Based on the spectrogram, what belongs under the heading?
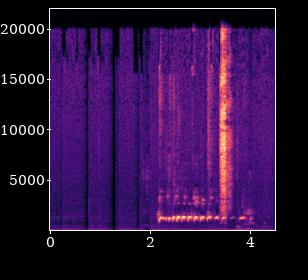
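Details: Zebra dove (Geopelia striata), a caged bird recorded around Bekasi, Depok, Jakarta or Tangerang and noise-reduced. It gives a quick run of about a dozen soft, even, mid-pitched cooing pulses lasting just over a second, ending with a sharp click over a low hum.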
